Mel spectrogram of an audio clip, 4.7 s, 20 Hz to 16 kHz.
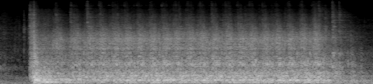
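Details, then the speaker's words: Cockshutt 1850 tractor cranking after tightening a loose connection, with an 1855 tach fitted and fuel stop pulled: starter spins the engine at a steady even pace without clicking; tach reads RPM, seemingly above 200; healthy cranking. "Yes, we have RPMs when we're cranking. I don't know if they're right. Seems like it should be cranking, or it sounds faster. That sounds faster than 200 RPM."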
